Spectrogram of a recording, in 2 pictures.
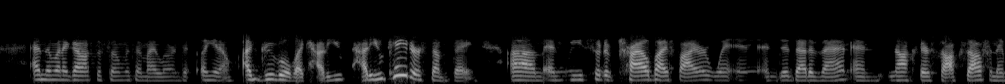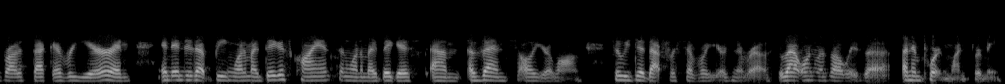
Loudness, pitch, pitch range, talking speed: -31 LUFS, 190 Hz, 175-205 Hz, 275 wpm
